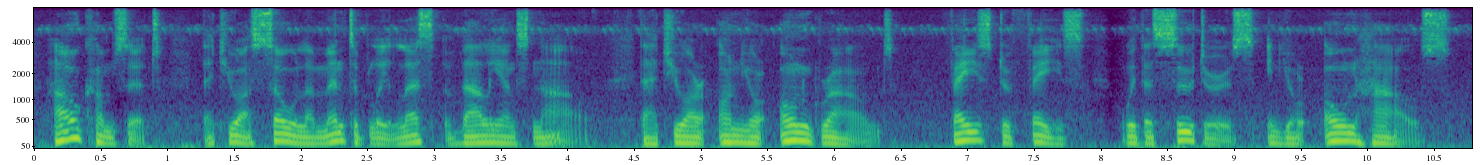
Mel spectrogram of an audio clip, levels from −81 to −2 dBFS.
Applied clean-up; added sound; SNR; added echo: none; Insect; 18 dB; none.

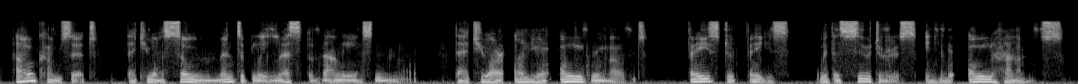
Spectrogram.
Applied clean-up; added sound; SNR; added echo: neural diffusion model UNIVERSE++.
